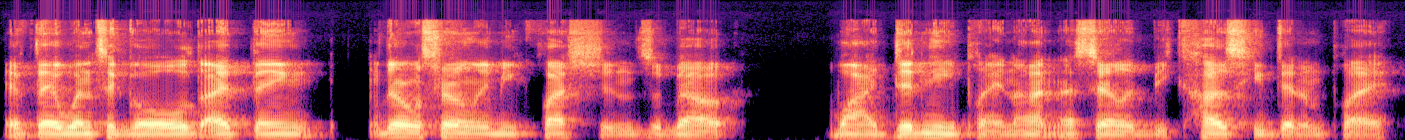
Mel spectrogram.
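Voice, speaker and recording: A man from New York with a low voice and very level intonation, speaking as a guest sports analyst. He lays out his reasoning in emphatic, list-like points. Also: level tone, moderate pace, warm tone. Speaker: sports journalist, interview guest. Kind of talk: basketball analysis in an interview.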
